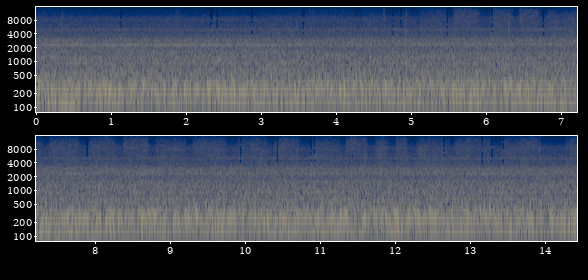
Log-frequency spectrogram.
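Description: Steady machine hum of a running motor or fan, several pitched tones held level without change.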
